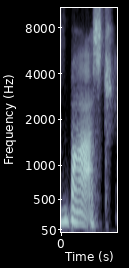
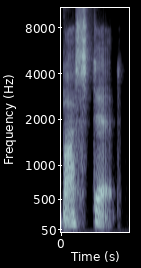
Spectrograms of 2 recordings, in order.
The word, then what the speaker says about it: Bast: Same way, like it's bast, not bastet. That T is just there as a marker.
